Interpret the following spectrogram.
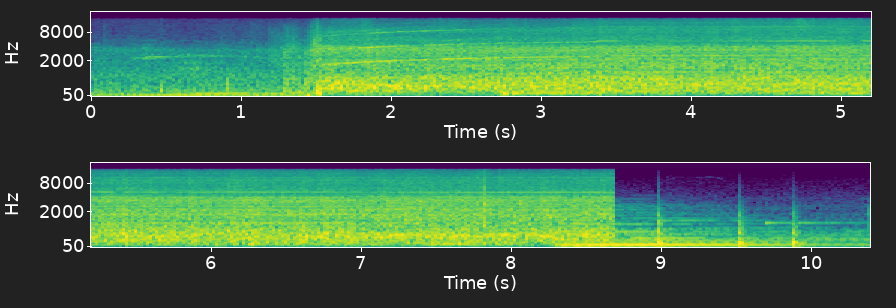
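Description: A vacuum cleaner switched on about a second and a half in, its motor whine rising as it spins up, then running steadily as the hose is worked over the fur of a tanned deer hide. It cuts off near the end.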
